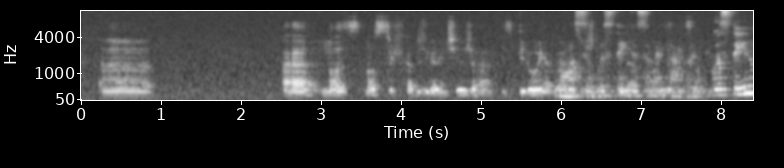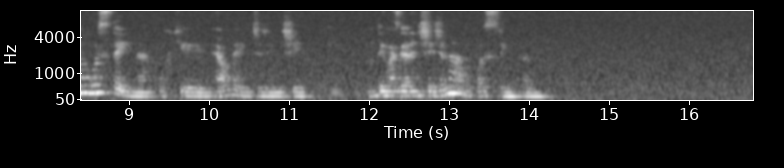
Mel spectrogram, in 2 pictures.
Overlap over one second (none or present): present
